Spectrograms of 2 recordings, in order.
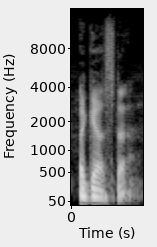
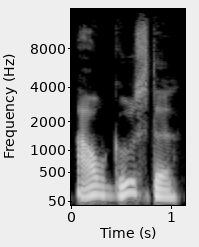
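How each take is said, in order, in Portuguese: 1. As vogais átonas são reduzidas para schwa. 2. As vogais átonas são plenas, como em português. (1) "It's Augusta. ... So you have two schwa" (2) "they want to say Augusta, like Augusto"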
